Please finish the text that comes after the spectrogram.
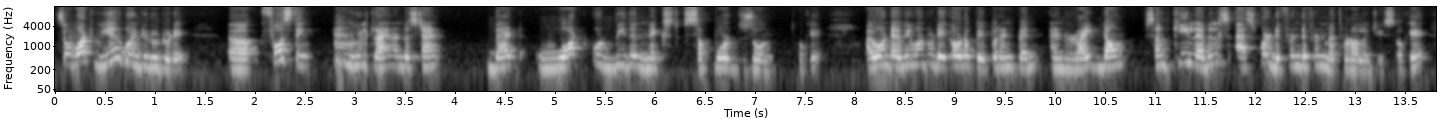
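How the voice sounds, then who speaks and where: A woman's voice: fairly high pitch, a little fast, low-quality recording. A woman with an Indian accent hosting a live-streamed lesson, speaking emphatically to her learners and often posing questions she answers herself. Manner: animated, emphatic, asks and answers own questions; addresses learners directly, checks in with "right" and "okay". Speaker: finance teacher and live stream host. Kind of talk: live stream lesson, chatty explanation to viewers.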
